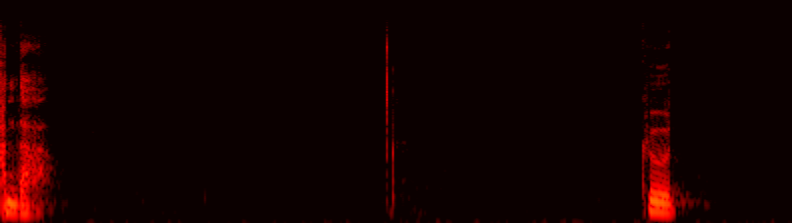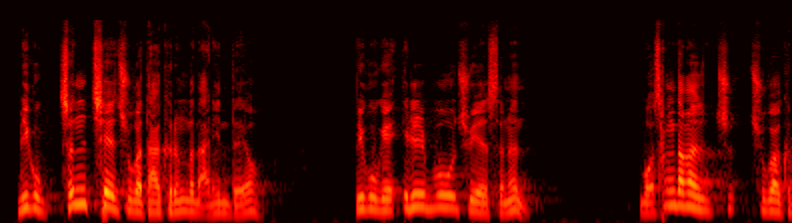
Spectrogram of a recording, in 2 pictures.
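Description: A middle-aged man preaches with emphasis through a microphone, pausing between phrases.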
